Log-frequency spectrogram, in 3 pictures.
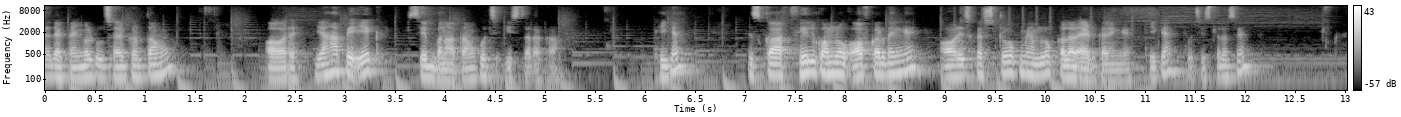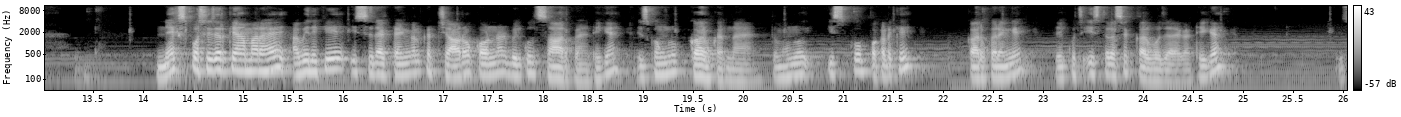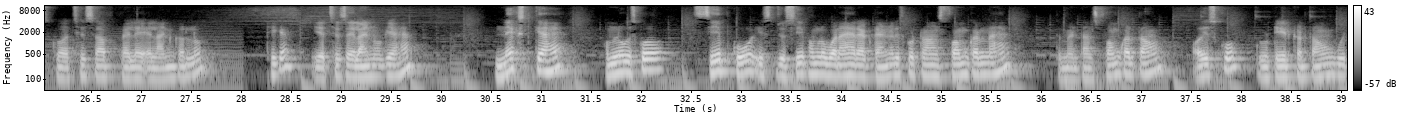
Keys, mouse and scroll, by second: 3.0-7.3 shift+drag, 13.4 click, 21.0-24.7 drag, 24.7-30.6 drag, 34.8 ctrl+Num_Lock, 35.4 ctrl+t, 37.0-39.0 shift+drag.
